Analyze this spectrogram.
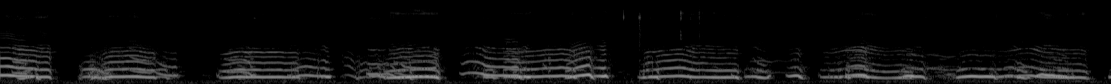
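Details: Black German Shepherd puppies feeding from their sleeping mother, giving high, wavering whines and whimpers in repeated bursts about a second long, separated by short pauses, over quiet background.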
